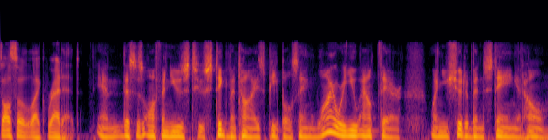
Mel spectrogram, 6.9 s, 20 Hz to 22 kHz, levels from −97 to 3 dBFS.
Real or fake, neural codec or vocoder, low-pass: real; none; 7.2 kHz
